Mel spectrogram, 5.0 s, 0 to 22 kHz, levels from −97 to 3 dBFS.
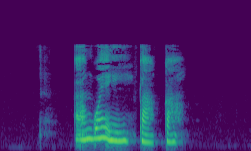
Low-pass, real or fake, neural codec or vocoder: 7.2 kHz; real; none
